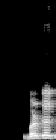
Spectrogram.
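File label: "bergegar", Malay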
